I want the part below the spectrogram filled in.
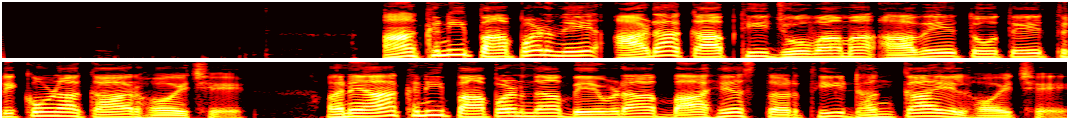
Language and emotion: Gujarati, neutral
